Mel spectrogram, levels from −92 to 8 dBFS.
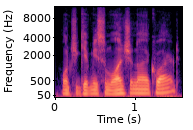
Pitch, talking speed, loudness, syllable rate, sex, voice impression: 100 Hz, 300 wpm, -17 LUFS, 7.7 syllables/s, male, very masculine, very middle-aged, very thick, slightly relaxed, powerful, slightly bright, hard, soft, clear, fluent, cute, cool, slightly refreshing, sincere, very calm, mature, very friendly, very reassuring, very unique, elegant, wild, sweet, lively, kind, very modest, slightly light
